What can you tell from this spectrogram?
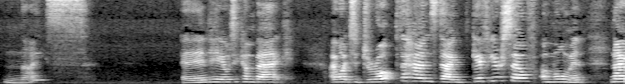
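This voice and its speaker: A woman leading a yoga class, calmly cueing breath and movement, a little out of breath. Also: sits high. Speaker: yoga instructor. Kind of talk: live online yoga class instruction. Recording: echoey room, voice from far off.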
